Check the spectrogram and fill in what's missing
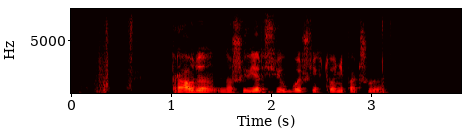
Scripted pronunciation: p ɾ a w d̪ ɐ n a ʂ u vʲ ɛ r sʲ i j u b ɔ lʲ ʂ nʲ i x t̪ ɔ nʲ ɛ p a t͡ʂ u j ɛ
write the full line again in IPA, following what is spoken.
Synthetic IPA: p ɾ a w d̪ ɐ n a ʂ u vʲ ɛ r sʲ i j u b ɔ lʲ ʂ nʲ i x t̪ ɔ nʲ ɛ p a t͡ʂ u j ɛ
